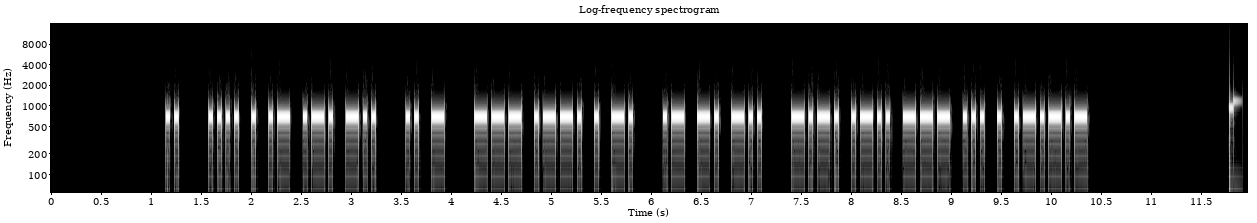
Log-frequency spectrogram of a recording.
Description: Morse code, heard as a keyed tone, about 28 wpm, 700 Hz. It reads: I HEARD IT OPEN AND CLOSE.
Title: Sentences from Top 1000 Words - Review Part 1 - 28wpm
